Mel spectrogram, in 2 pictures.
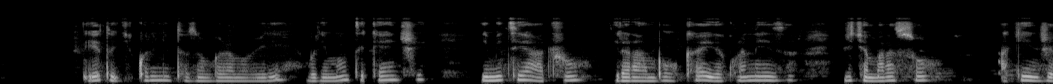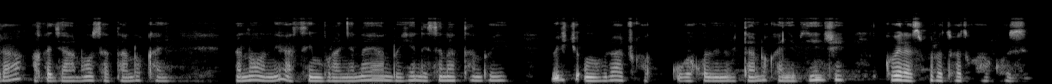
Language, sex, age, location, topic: Kinyarwanda, female, 18-24, Kigali, health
